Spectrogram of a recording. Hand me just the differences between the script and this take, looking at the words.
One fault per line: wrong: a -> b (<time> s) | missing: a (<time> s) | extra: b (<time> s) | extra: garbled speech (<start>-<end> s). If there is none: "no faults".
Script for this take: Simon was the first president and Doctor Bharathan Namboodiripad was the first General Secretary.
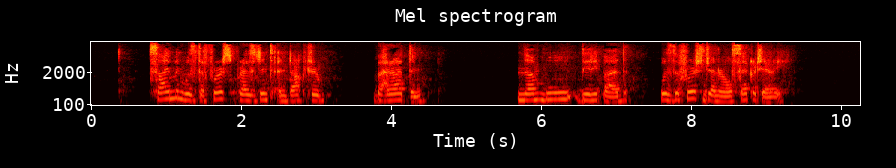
no faults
